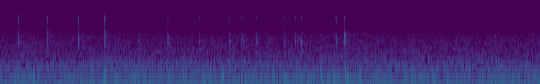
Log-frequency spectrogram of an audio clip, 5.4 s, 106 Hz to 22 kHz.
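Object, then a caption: Plastic game controller buttons. A fingertip taps the buttons and thumbstick of a hollow white plastic Xbox 360 controller, making a run of quiet, light clicks. The clicks sit over a steady low hum throughout.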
